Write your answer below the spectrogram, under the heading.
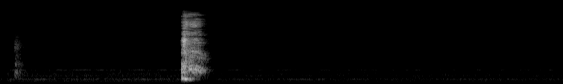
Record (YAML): cough_length: 5.6 s
cough_amplitude: 22578
cough_signal_mean_std_ratio: 0.16
survey_phase: beta (2021-08-13 to 2022-03-07)
age: 45-64
gender: Female
wearing_mask: 'No'
symptom_none: true
smoker_status: Never smoked
respiratory_condition_asthma: false
respiratory_condition_other: false
recruitment_source: REACT
submission_delay: 1 day
covid_test_result: Negative
covid_test_method: RT-qPCR
influenza_a_test_result: Negative
influenza_b_test_result: Negative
